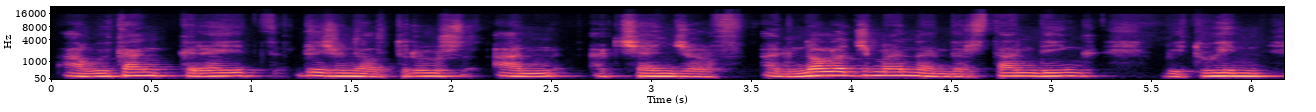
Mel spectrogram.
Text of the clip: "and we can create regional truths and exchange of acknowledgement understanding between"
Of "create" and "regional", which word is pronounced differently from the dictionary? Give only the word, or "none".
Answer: regional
